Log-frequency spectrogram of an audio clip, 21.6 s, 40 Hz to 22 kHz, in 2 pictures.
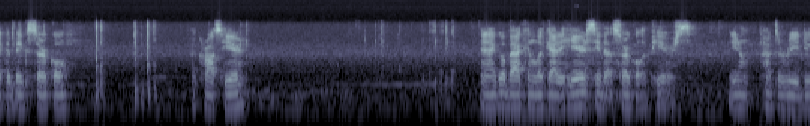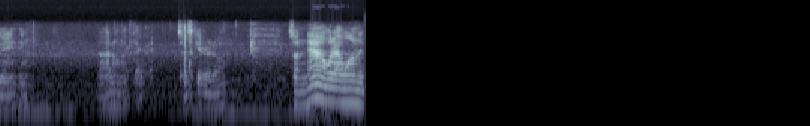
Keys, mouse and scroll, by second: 0.0-0.1 typing, 1.2-1.7 typing, 3.1 click, 5.5 Escape, 7.2 click, 12.3 click, 13.2 Delete, 17.7 click.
